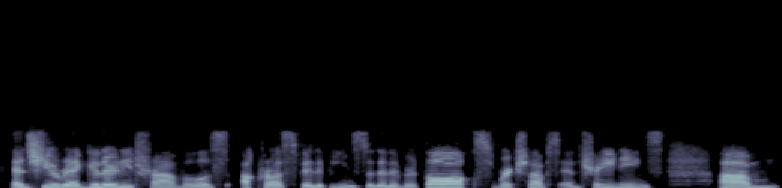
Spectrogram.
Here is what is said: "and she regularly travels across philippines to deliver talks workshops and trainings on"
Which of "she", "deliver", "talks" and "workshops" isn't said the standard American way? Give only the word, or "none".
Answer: none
